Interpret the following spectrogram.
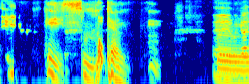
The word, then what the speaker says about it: Seger: Bob Pronounced Seger.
